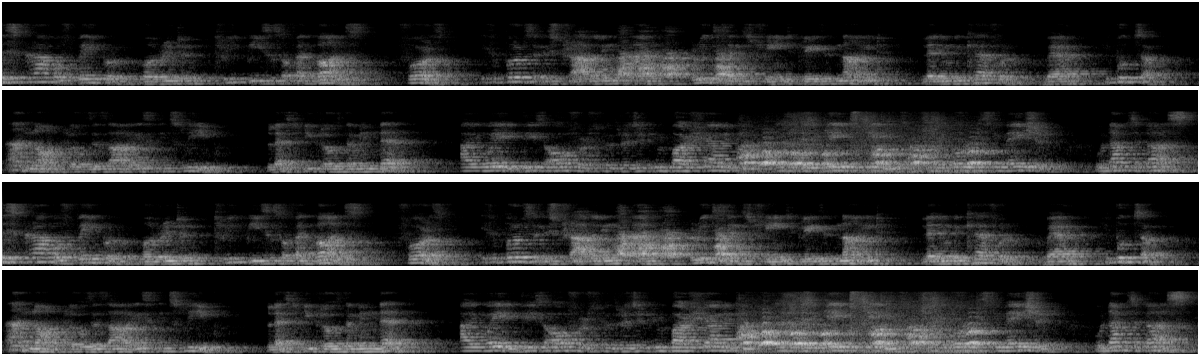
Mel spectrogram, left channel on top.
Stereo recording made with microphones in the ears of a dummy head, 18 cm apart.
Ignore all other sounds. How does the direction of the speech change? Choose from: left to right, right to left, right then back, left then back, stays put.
stays put.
